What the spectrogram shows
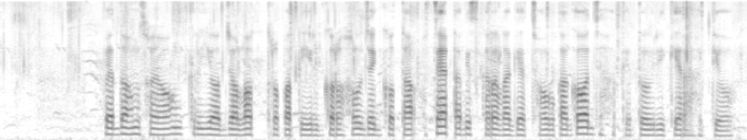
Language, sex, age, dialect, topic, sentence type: Bengali, male, 31-35, Jharkhandi, agriculture, statement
